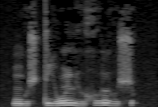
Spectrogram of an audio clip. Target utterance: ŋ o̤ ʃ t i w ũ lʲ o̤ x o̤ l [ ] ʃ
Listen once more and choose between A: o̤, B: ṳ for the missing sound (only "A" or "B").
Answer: A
